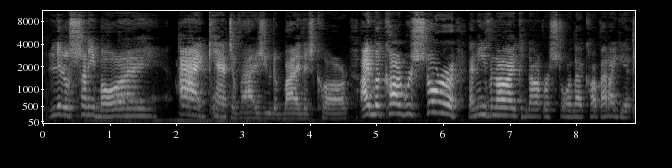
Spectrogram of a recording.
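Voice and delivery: big, loud, drawn-out mechanic voice; hammed-up mechanic. Mechanic warning a youngster off a car, hammed-up. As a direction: play a booming know-it-all advising a youngster. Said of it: "mechanic that I just met here".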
